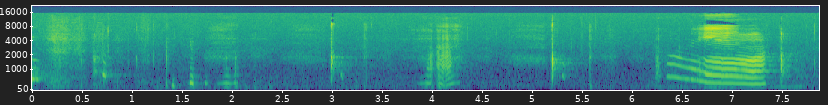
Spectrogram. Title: Baby Hiccups and Smiles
